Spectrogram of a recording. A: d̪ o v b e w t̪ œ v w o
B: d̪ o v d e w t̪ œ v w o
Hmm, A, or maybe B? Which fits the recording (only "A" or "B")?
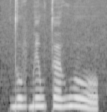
A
